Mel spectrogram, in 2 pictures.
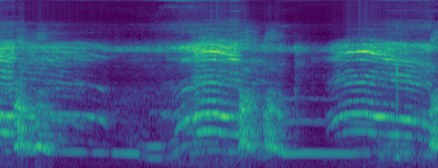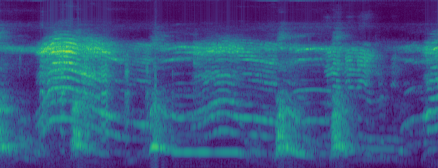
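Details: Dog answering recorded barking with repeated bursts of sharp, arching yips between drawn-out, level howling notes, continuing steadily for eleven seconds.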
